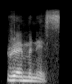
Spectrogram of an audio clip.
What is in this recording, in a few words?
"reminisce", Indian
